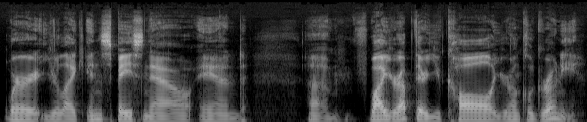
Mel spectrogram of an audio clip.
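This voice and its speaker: A man chats on a podcast at an ordinary middle pitch, wandering through his retelling with plenty of "like" and "um". The sound is dry and close, with no room in it. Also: a little slow, a little mellow, dry recording. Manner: rambling with many fillers, retelling a game story. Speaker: podcast co-host. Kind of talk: casual chat.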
